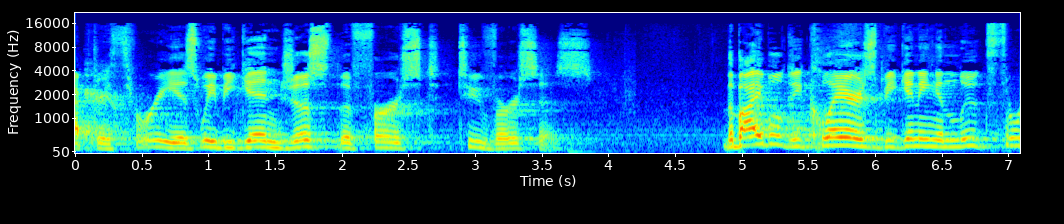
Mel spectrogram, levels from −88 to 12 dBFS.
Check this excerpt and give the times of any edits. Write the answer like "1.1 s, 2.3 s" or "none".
4.2 s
